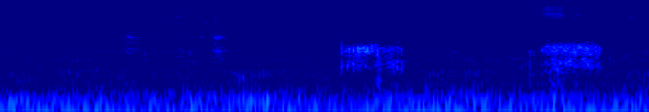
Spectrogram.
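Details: Low rumbling purr from Fat Boy, a pet Himalayan Persian cat, running throughout, with soft breathy puffs late in the recording.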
